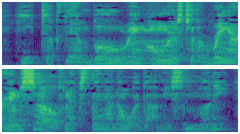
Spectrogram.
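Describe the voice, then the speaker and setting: Putting on a character voice, a man speaks at a fairly low pitch and a moderate pace. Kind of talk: scripted testimonial in a comedy ad. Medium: comedy sketch. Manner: folksy, plainspoken. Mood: grateful testimonial.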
